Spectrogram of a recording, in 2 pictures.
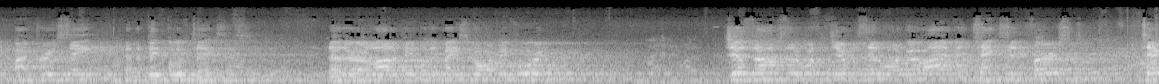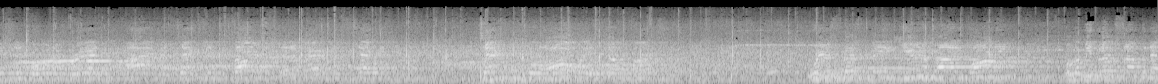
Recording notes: This is actual audio of the Texas independence debate from the floor of the 2016 Republican Party of Texas state convention.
